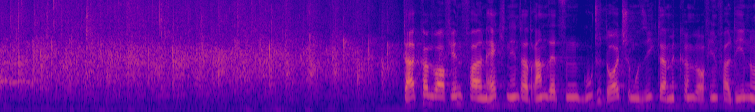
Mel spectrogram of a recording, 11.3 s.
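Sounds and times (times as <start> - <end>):
audience applause: 0.0 - 6.1
speech: 6.1 - 11.3.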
